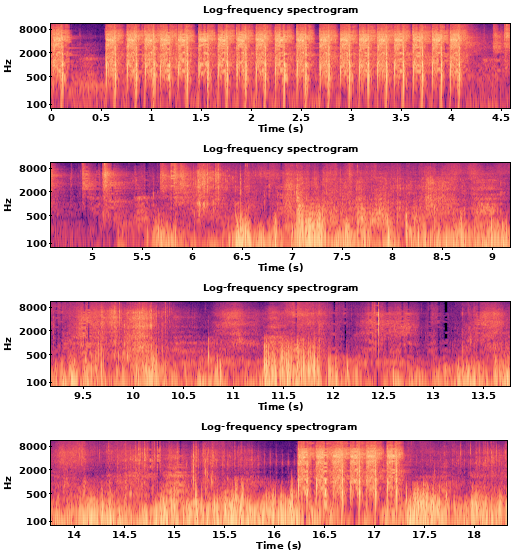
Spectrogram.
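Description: A paintball gun fires rapid bursts of shots close by.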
